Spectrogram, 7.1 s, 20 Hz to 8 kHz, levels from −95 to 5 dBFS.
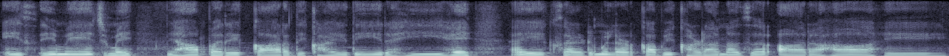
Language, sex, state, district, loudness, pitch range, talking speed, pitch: Hindi, female, Rajasthan, Jaipur, -20 LUFS, 160-170 Hz, 175 wpm, 165 Hz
